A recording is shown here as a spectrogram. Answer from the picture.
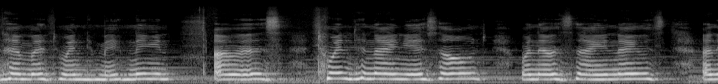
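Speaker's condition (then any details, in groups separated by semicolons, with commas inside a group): Motor neurone disease; affects walking and talking; onset age 29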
